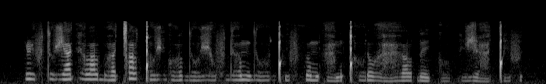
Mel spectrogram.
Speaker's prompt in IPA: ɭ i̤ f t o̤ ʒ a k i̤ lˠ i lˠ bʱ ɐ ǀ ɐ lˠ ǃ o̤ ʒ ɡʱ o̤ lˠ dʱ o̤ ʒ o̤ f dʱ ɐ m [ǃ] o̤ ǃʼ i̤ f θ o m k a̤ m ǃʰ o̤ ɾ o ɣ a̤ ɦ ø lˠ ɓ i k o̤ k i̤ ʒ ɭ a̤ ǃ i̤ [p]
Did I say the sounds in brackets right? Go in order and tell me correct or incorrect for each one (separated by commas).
incorrect, incorrect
